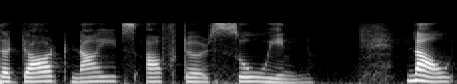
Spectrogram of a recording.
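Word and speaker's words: Samhain: the dark Knights after সোইন নাউ এস এ এম এইচ এ আই এন উচ্চারণটা হবে সোইন এটার বিষয়ে তোমাদের টেক্সট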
